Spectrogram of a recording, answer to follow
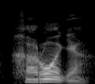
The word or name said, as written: xaaruñ agyañ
